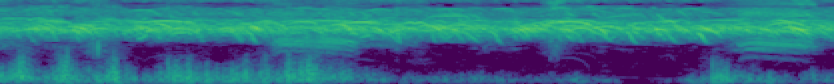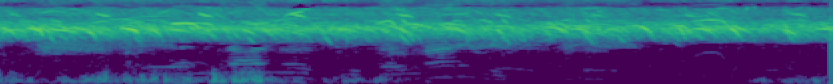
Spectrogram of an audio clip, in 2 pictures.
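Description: A large crowd of newly hatched chicks peeping all at once: a dense, continuous chorus of short, high chirps. Low rumbling noise sits under it in the first second or so.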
